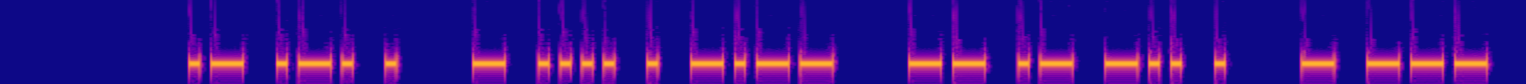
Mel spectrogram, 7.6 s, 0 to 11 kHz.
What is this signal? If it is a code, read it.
Morse code, heard as a keyed tone, about 22 wpm, 700 Hz. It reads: ARE THEY MADE TO
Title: Sentences from Top 1000 Words - Review Part 2 - 22wpm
